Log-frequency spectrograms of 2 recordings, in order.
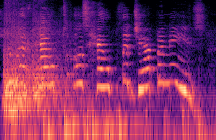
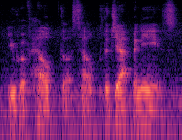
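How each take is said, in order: First: It is read in a cheerful cartoon-character voice. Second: It is read in a dark, ominous man's voice. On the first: The speaker calls it wrong. "maybe I shouldn't read this in the Happy Abby voice" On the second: The speaker calls it right. "the ominous freaking man behind the scenes"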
